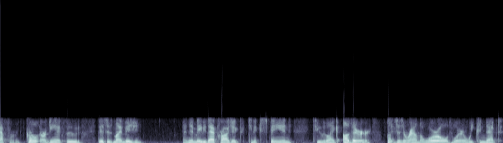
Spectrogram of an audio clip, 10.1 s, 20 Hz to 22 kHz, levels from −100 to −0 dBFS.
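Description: The speech runs through an AMR narrowband mobile codec for the whole clip. Nothing above 4 kHz survives. The pulse-driven vocal tract model leaves the voice plainly buzzy and synthetic, which fits the low 7.4 kbps mode.

Lost AMR speech frames appear from 0.72 to 0.95 s, about 60 ms of missing audio. The decoder repeated its last good settings at falling gain, so the sound smears into a brief warble and dips.

A second patch of lost AMR speech frames falls between "expand to like other" and "around the world", from 7.70 to 7.90 s. About 100 ms is lost across 160 ms, the longest gap 40 ms. It sounds like a series of brief dips and warbles.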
